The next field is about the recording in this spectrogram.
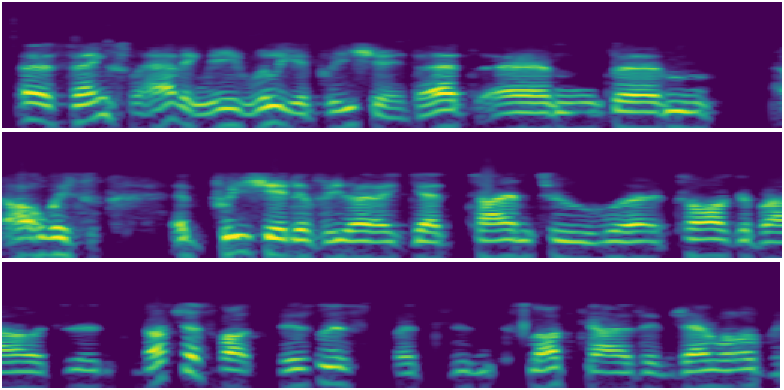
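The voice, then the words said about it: German accent. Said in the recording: “as everybody can hear from my accent, I'm not originally from the U.S. I was born in Germany”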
